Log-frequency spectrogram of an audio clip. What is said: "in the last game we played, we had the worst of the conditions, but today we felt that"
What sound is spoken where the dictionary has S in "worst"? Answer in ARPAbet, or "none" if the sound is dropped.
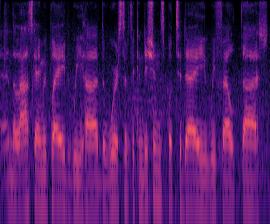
S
